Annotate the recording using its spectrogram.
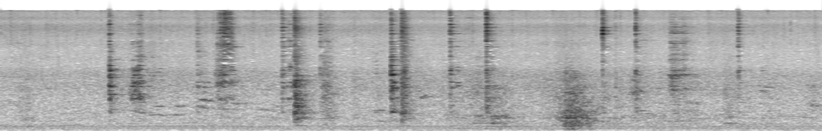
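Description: Metal spatula scraping and clinking on a large flat griddle as dosas fry, in short irregular strokes with one heavier knock a little past the middle. A steady low hum runs underneath.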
